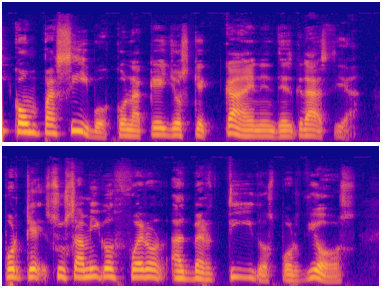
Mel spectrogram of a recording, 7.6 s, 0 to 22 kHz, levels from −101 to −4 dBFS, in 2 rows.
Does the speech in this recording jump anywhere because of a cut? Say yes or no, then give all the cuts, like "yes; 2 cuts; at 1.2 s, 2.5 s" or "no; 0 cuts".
yes; 1 cut; at 3.8 s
